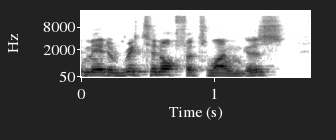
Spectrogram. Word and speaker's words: Angers: So it says, we have made a written offer to Angers, or Angers, if you want pronunciation, estimated at about 25 million euros for Azzedine Unahi.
